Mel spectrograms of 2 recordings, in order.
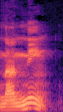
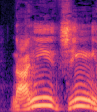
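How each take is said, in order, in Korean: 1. nannin으로 발음하며, nin으로 끝납니다. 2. nanijin으로 발음하며, jin으로 끝납니다. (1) "사람을 셀 때 한 명, 두 명에 쓰는 거지" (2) "난이징 하게 되면 징 발음이니까"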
